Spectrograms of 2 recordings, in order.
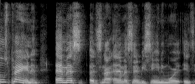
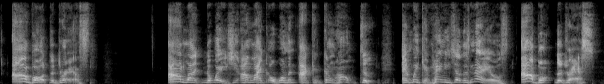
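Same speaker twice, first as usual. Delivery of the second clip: put-on mocking voice, higher; 5 semitones higher than usual. Mocking a named pastor over buying gala gowns: imitating Jamal Bryant. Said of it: "let me put on my Jamal Bryant's".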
